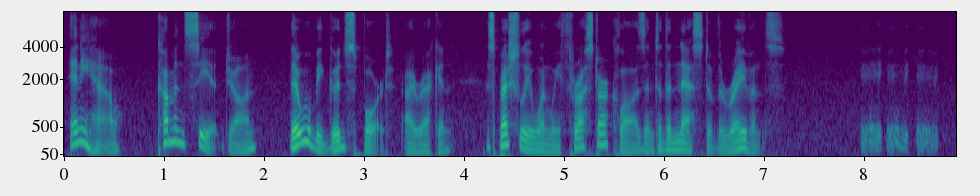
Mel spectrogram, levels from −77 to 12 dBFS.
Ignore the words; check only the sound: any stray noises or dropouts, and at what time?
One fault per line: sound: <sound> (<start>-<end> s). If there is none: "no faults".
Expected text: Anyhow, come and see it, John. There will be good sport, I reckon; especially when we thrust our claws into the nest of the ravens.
sound: laugh (8.0-8.7 s)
